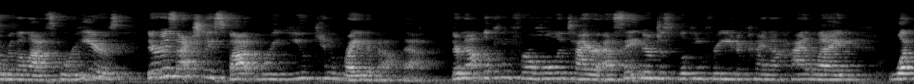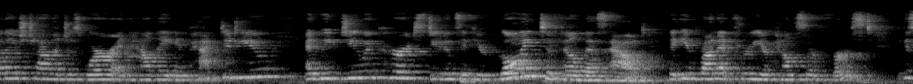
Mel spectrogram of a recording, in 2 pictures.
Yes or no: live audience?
yes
